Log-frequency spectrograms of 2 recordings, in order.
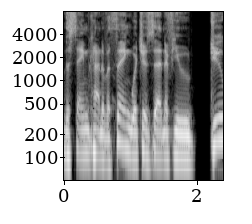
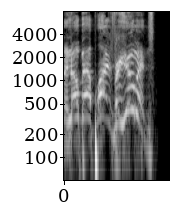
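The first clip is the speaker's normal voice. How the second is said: put-on ranting talk-show host voice, pitched higher. Retelling a rant on the last show: Alex Jones impression. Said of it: "That's a good Alex Jones impression".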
